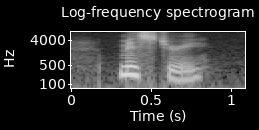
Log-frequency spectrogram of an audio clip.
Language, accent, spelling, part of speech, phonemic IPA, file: English, US, mystery, noun, /ˈmɪs.t(ə.)ɹi/, En-us-mystery.ogg
- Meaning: 1. Something secret or unexplainable; an unknown 2. Someone or something with an obscure or puzzling nature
